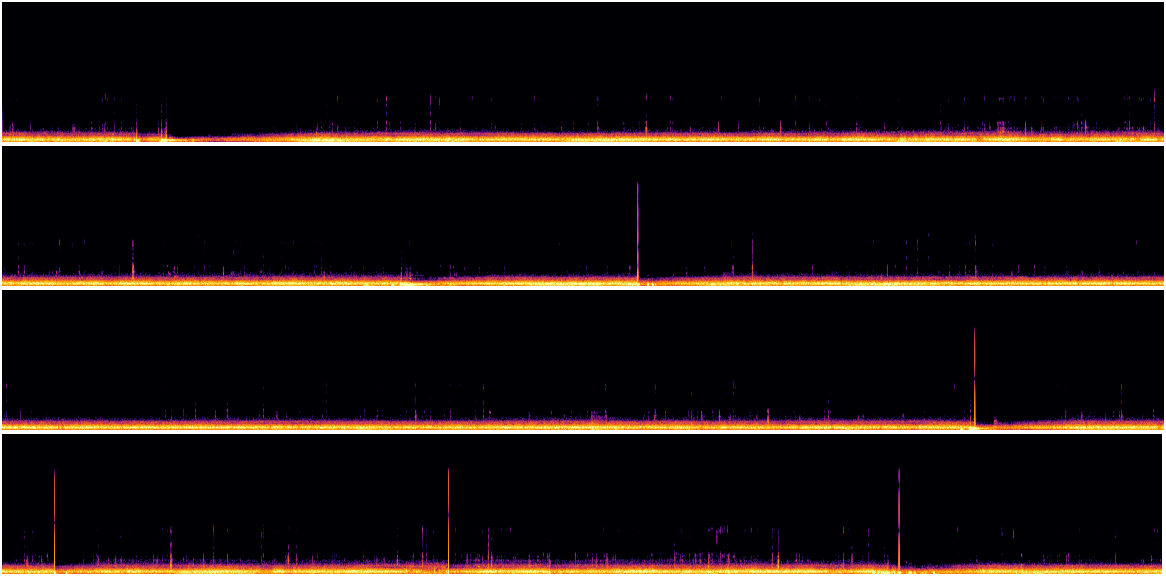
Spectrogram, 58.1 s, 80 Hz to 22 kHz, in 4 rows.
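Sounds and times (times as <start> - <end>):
muffled underwater noise: 0.0 - 58.0.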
